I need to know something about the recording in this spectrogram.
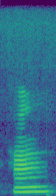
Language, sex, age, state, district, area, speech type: Hindi, female, 45-60, Uttar Pradesh, Mau, rural, read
